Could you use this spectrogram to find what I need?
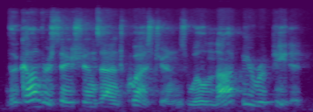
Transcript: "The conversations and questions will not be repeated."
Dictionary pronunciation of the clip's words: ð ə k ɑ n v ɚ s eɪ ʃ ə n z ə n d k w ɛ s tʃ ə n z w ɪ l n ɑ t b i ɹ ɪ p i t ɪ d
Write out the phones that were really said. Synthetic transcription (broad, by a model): ð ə k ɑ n v ɚ s eɪ ʃ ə n z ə n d k w ɛ s tʃ ə n z w ɪ l n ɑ t b i ɹ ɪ p i t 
